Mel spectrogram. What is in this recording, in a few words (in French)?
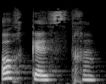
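"orchestre", French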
